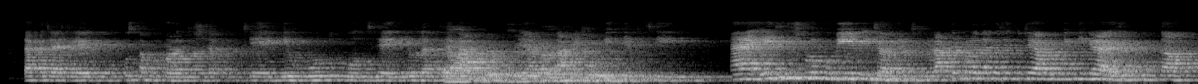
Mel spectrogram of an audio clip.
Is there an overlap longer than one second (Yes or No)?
Yes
